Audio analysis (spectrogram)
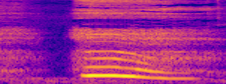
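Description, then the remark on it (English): A single drawn-out voiced yawn, sliding slowly downward in pitch and trailing off over about a second, with no talking around it. “This is Yolanda and Tommy Watson, and … explains with a yawn.”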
